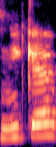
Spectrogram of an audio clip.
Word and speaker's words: Nika: So your name's Nika or Nikeo? Nikeo. How should I pronounce that? It's Nika, but you can call it whatever you want.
